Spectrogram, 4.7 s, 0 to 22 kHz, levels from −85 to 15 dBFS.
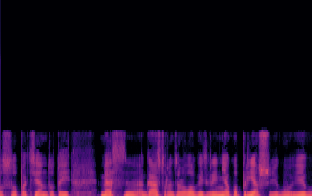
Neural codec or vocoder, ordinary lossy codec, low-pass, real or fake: none; MP3, 64 kbps; 7.2 kHz; real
